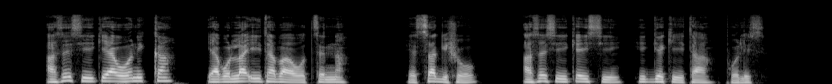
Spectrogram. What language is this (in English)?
Gofa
